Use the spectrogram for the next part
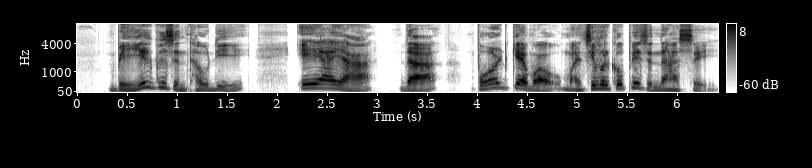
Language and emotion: Bodo, happy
